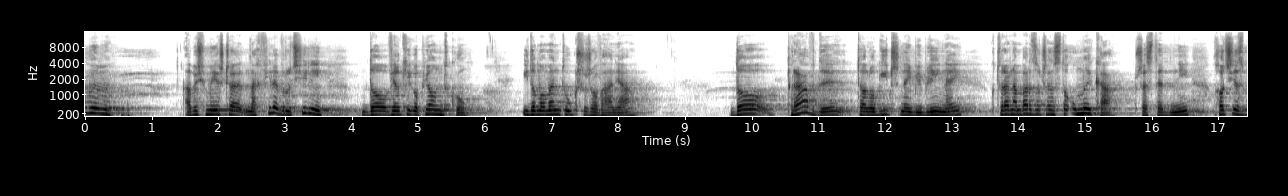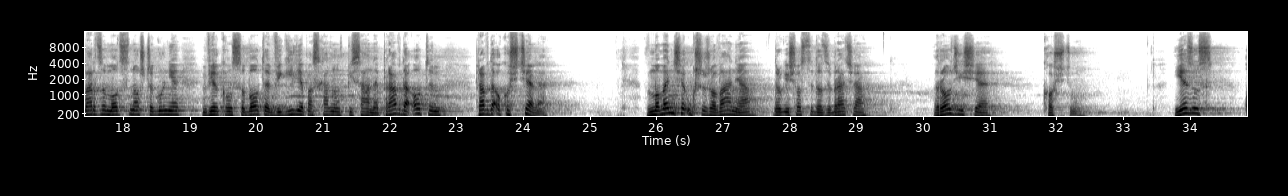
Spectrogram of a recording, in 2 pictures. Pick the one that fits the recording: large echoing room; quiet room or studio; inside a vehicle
large echoing room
